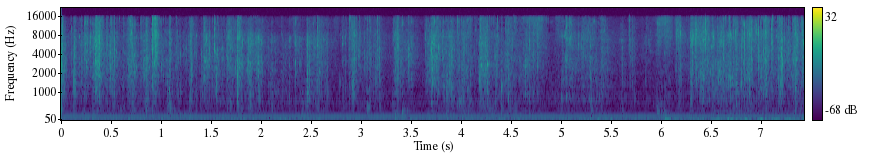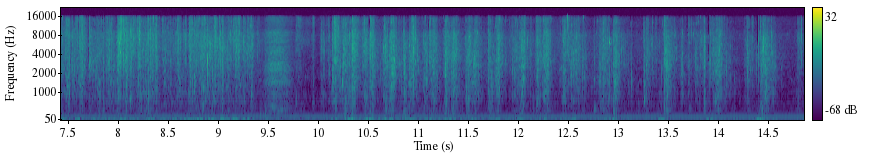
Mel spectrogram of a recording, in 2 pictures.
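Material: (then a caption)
PET plastic. A clear PET water bottle with a teal cap and green label, partly filled with water, is squeezed and crinkled by hand and shaken, giving dense, bright crackling and crinkling with some watery sloshing. A steady low hum runs underneath throughout, and the crinkling grows louder after the midpoint, with sharper bursts near the end.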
